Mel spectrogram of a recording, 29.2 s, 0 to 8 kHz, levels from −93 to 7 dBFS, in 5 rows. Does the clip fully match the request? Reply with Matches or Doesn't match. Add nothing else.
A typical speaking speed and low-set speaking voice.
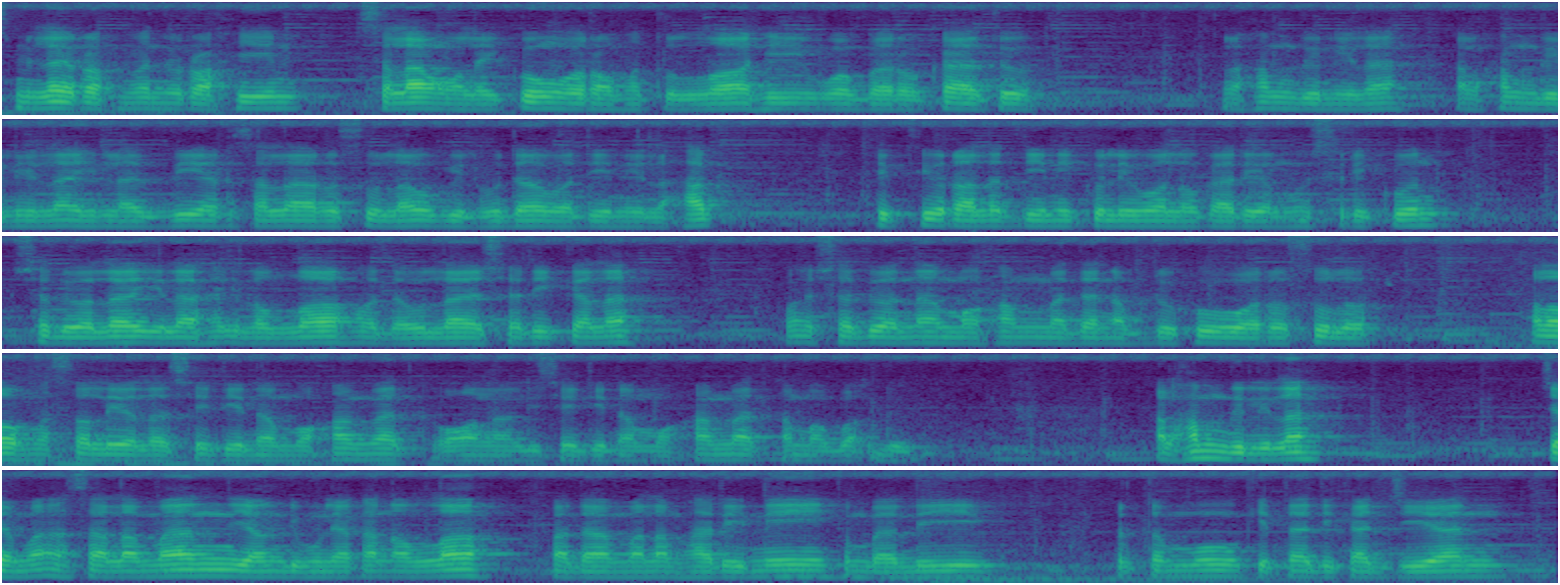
Matches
